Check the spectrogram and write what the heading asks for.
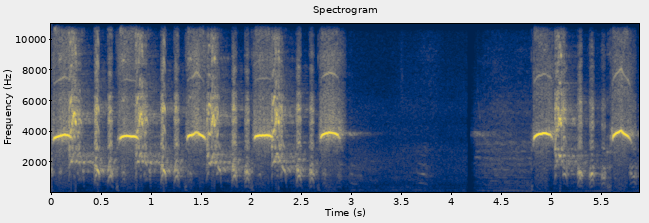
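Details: Dakhni teetar, the grey francolin, calling in rapid harsh whistled phrases for about three seconds, then a quiet gap with faint low background sound, before the loud repeated calls resume.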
